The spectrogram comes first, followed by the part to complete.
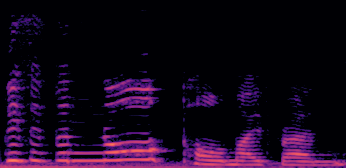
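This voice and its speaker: A woman performs a put-on character voice. She speaks at a fairly slow pace. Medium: read story.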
